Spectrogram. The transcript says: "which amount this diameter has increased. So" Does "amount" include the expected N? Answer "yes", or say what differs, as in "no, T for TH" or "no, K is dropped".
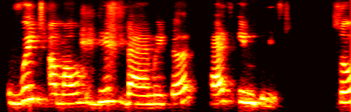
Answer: yes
